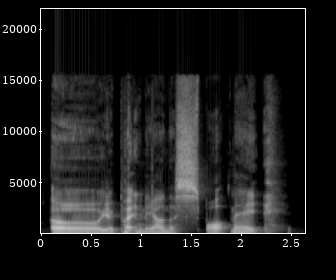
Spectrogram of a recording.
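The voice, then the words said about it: Attempted Scottish accent. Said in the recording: “Could you say that in a Scottish accent real quick? ... it's Scottish accent”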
